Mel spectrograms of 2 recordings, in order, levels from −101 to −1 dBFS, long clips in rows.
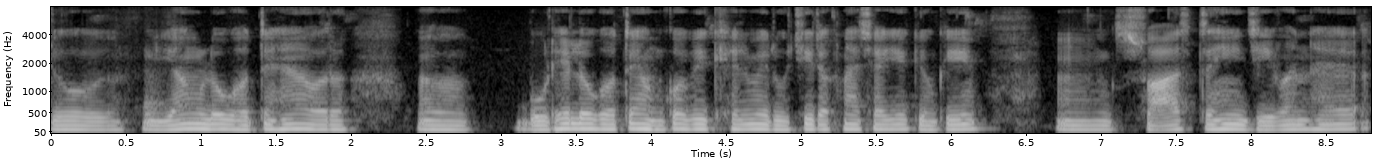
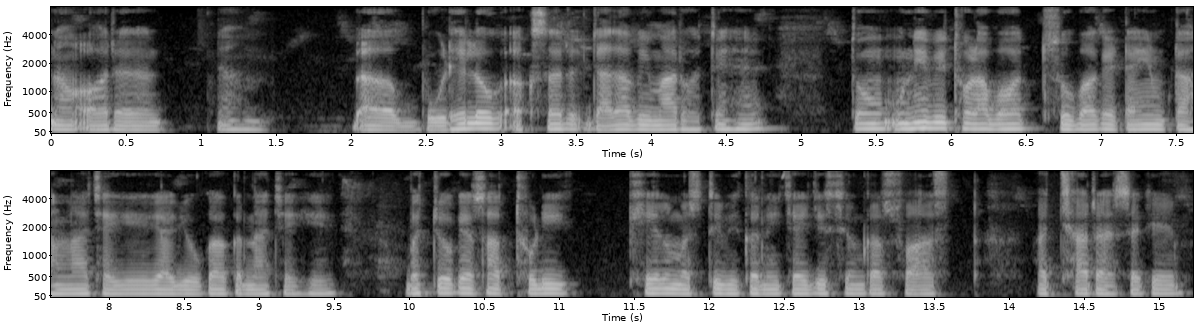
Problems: constant background noise, background conversations at intervals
